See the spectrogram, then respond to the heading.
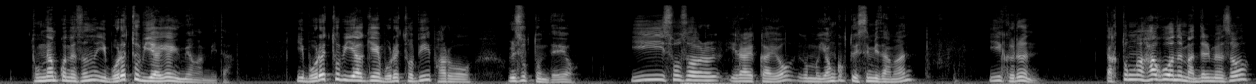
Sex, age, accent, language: male, 30-49, native, Korean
